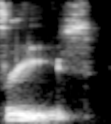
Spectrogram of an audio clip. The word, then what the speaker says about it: frieze: I know, it's not freeze like cold, but it's pronounced frieze.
